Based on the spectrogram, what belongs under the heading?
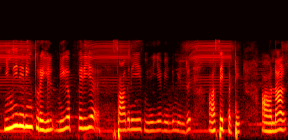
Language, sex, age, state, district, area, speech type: Tamil, female, 30-45, Tamil Nadu, Pudukkottai, rural, spontaneous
